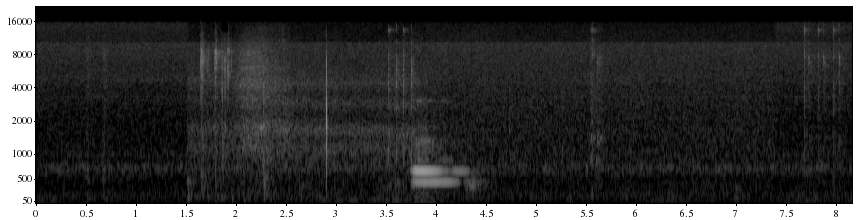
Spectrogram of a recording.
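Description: Quiet typing and clicking on a laptop keyboard. Just before halfway, a short tone of two notes sounding together rings out, the loudest sound, and dies away within about half a second.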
